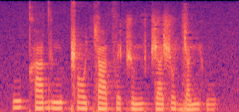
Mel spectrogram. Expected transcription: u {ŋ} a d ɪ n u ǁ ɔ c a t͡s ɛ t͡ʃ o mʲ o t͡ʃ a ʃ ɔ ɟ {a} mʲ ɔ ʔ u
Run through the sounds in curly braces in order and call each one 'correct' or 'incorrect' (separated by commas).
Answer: incorrect, correct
